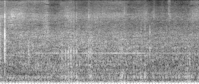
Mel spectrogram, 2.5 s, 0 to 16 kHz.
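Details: 2021 Hyundai i20 with the steering column covers removed, engine running: rough, rapid purring grind from the weak electric power steering motor while steering.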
